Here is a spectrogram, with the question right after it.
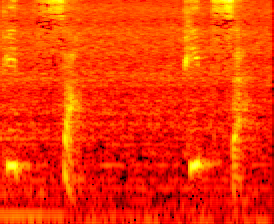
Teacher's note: This word is pronounced pizza, pizza. So the two Z's in this word are transcribed as the T and the S.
